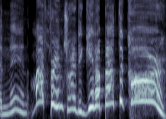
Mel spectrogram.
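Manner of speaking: high, loud, panicked exclamation.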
